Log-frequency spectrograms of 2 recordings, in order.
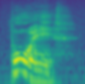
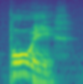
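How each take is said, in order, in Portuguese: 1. A palavra tem duas sílabas, terminando em -er. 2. A palavra tem duas sílabas, terminando em -er.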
